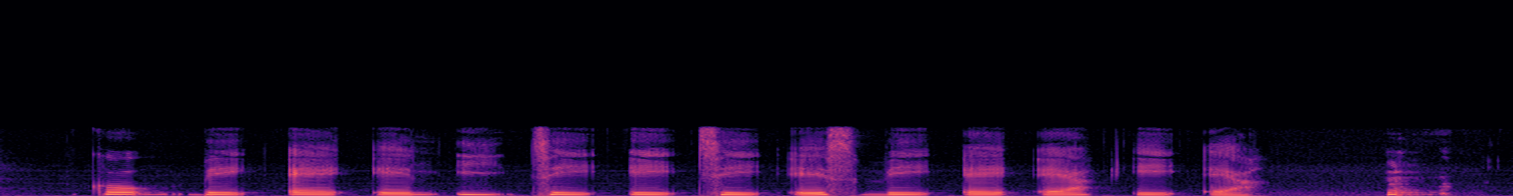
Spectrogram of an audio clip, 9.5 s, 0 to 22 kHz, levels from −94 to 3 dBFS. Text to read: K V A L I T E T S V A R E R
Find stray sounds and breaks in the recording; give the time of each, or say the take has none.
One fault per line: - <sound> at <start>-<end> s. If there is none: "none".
- laugh at 8.7-9.1 s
